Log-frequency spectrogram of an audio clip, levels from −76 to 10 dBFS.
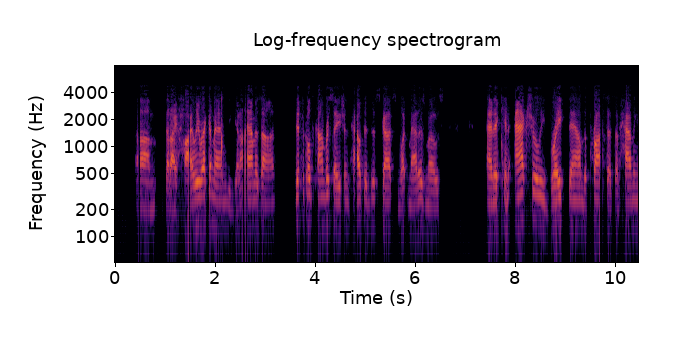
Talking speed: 155 wpm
